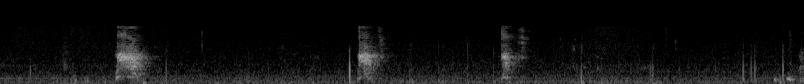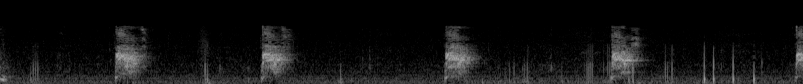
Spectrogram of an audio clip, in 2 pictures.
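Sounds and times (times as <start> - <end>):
small dog barking: 1.2 - 1.6, 3.6 - 4.0, 5.0 - 5.4, 9.2 - 9.6, 10.6 - 11.1, 12.5 - 12.9, 14.2 - 14.6.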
